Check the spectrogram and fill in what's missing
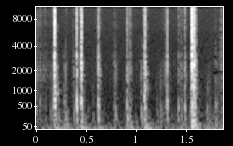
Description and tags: Queneau grat 8
regle qui gratte sur surface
